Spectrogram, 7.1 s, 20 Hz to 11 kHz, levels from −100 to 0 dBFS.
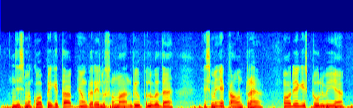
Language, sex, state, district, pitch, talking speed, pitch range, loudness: Hindi, male, Rajasthan, Bikaner, 140 Hz, 155 wpm, 135-150 Hz, -14 LUFS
